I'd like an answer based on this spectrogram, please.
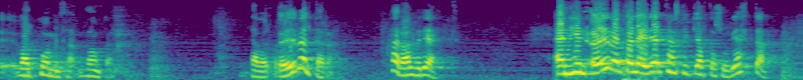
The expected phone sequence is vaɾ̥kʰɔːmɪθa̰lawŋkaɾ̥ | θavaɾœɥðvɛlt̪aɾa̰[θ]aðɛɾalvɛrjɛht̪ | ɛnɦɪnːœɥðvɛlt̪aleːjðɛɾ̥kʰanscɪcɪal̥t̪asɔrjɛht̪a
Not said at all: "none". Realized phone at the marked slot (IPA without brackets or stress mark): θ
